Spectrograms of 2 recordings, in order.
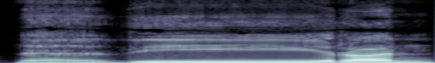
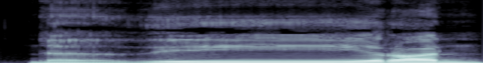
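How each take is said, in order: No difference in how they are said.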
